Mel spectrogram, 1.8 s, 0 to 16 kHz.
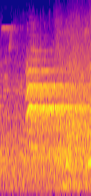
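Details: Beluga Hodoi at the Port of Nagoya Public Aquarium, Japan, during a training session for gastric fluid sampling and blood collection on 6 January 2019: a brief thin high tone, then a steady, rich, harmonic squeal held for over a second.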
